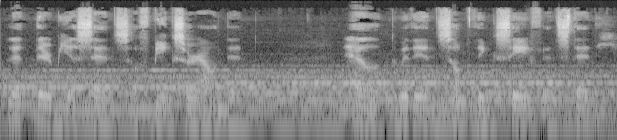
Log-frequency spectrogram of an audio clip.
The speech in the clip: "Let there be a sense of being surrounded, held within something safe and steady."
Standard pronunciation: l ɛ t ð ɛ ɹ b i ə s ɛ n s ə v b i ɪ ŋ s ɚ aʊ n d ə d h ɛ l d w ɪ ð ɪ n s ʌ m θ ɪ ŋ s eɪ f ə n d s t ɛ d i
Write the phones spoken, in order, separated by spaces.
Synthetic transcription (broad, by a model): l ɛ t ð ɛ ɹ b i ə s ɛ n s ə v b i ɪ ŋ s ɚ aʊ n d ə d h ɛ l d w ɪ ð ɪ n s ʌ m θ ɪ ŋ s eɪ f ə n d s t ɛ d i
